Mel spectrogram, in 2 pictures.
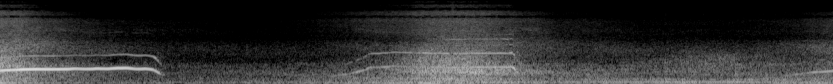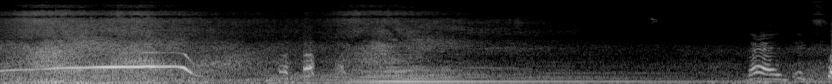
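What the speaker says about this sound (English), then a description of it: "it's so nice to hear the sound of the vehicles passing, the trucks" Vehicles and trucks roll past on a road near Heathfield Farm, with a few swelling whooshes as they go by, low rumble underneath and several rising, gliding tonal whines.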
